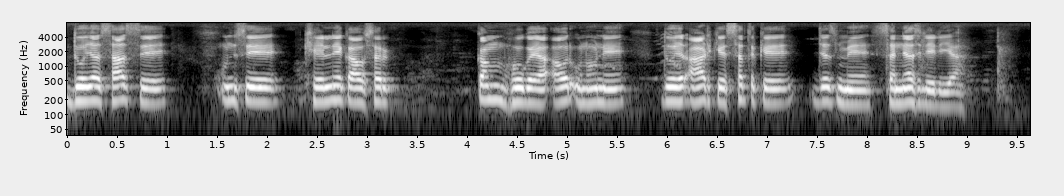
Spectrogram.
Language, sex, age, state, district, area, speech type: Hindi, male, 45-60, Uttar Pradesh, Hardoi, rural, read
